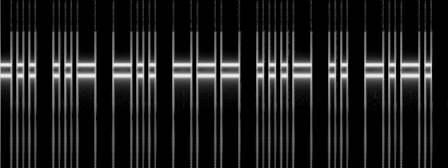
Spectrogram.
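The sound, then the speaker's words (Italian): Morse code beeps spelling out a name: a steady electronic tone switching on and off in quick dots and longer dashes, grouped with short pauses between letters, clear with no voices. “questo è il mio nome in codice Morse.”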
